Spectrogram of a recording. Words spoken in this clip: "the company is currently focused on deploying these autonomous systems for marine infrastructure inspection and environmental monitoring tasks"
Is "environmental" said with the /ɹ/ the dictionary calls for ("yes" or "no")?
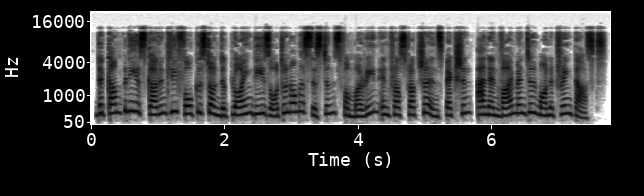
no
